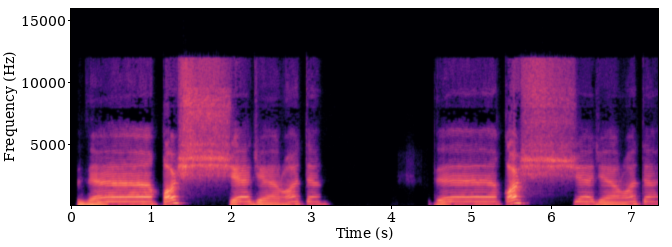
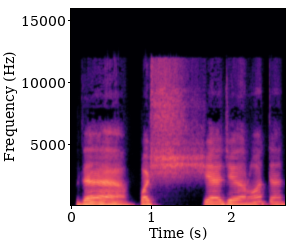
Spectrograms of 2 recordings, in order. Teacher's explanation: جب قاف کو شین کے ساتھ ملا رہے ہیں تو آپ اس کو نبر کریں۔ اگر بغیر نبر کے پڑھا جائے تو واحد انسان کا چکھنے کا واضح ہوتا ہے۔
